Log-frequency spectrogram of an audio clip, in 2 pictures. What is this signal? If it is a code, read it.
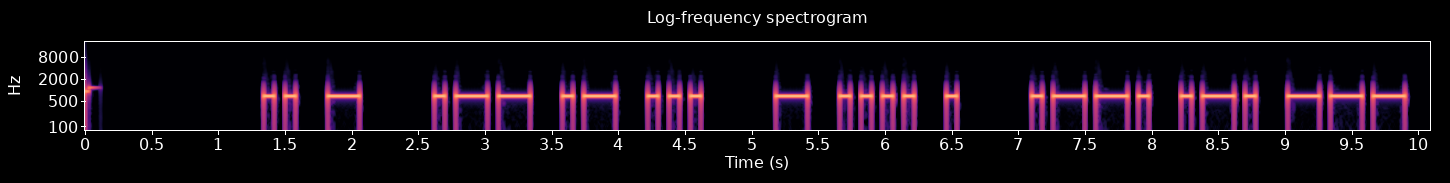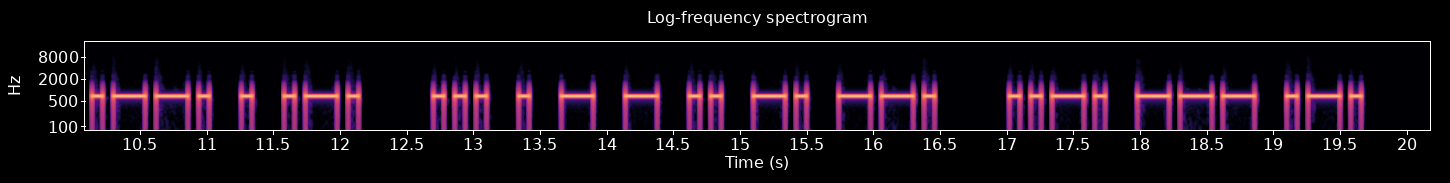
Morse code, heard as a keyed tone, about 15 wpm, 700 Hz. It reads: IT WAS THE PROPER SETTING FOR
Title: Sentences from Top 1300 Words 15wpm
